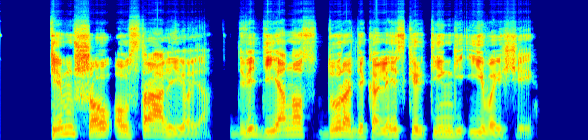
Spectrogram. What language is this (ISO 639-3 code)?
lit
